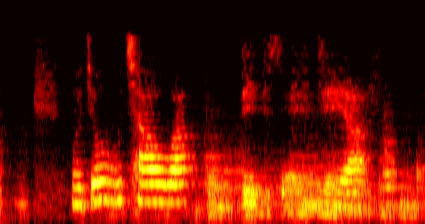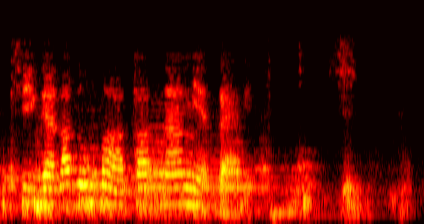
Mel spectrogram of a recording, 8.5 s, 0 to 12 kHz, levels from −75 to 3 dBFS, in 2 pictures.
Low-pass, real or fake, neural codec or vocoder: 7.2 kHz; fake; codec, 16 kHz, 0.4 kbps, LongCat-Audio-Codec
